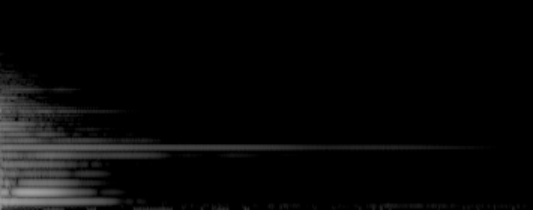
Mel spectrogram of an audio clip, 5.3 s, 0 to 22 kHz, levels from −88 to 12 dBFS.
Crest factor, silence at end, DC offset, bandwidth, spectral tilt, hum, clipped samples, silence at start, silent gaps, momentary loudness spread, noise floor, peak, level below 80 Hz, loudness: 22 dB; 4.25 s; under 0.1%; 5.2 kHz; -9.5 dB/octave; none; under 0.1%; 0 s; none; 25 LU; -85 dBFS; -18 dBFS; -86 dBFS; -32 LUFS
